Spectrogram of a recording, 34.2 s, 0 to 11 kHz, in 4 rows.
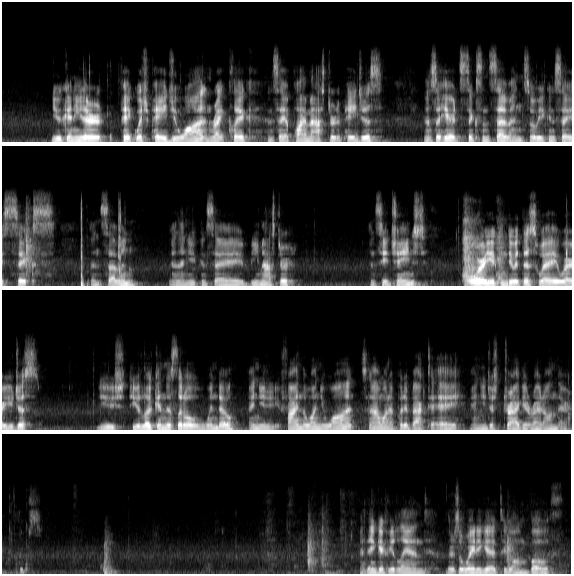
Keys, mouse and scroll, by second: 1.4 shift+click, 1.9 click, 2.4 click, 2.8 shift+click, 2.8 right click, 5.2 click, 7.9 click, 9.7-10.7 typing, 11.2 click, 11.5 click, 12.3 click, 18.6 click, 22.5 click, 25.8 ctrl+z, 27.5 click.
